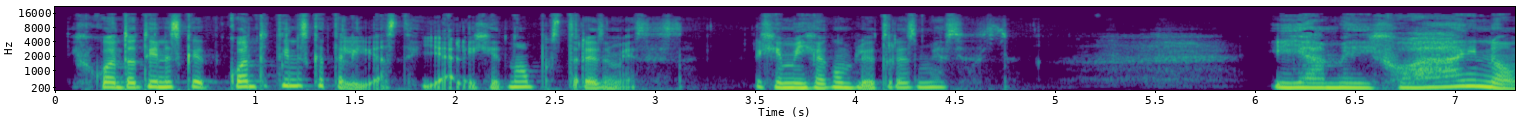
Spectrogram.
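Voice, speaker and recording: Guest, woman, Mexican Spanish accent, dark, husky-gravelly tone, dry close sound, chatty storytelling that slips into a hush. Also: on the high side, dry recording. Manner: retells events through quoted back-and-forth dialogue, often 'le dije'. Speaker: guest telling her story. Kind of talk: conversational first-person account.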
